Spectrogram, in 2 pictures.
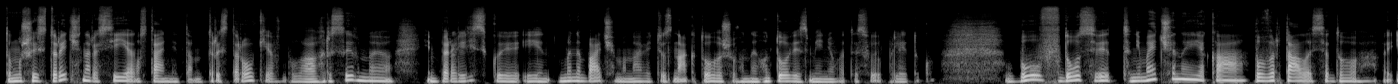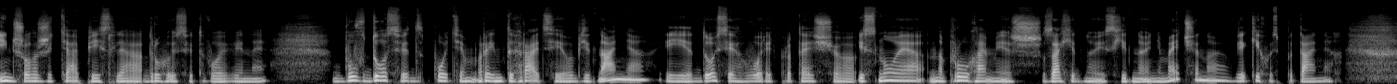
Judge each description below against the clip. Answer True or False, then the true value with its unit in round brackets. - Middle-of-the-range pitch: True (150 Hz)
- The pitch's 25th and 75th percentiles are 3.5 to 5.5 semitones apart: True (3.8 semitones)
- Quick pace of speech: False (120 wpm)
